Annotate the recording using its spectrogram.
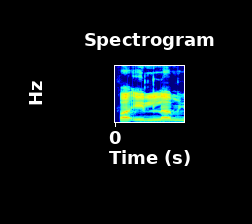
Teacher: نون ساکن کے بعد لام ہے، لام کے اوپر تشدید ہے، تو نون کا لام میں ادغام کریں گے بغیر غننے کے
